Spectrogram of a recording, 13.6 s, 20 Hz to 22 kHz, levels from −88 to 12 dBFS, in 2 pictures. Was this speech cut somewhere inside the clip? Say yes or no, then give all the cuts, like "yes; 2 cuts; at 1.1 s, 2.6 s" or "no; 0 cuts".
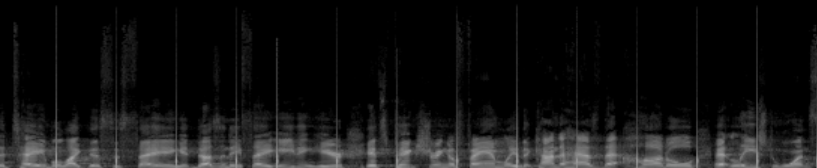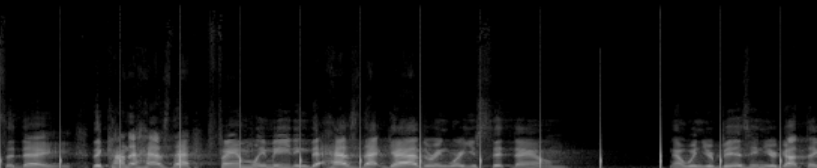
yes; 1 cut; at 2.0 s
